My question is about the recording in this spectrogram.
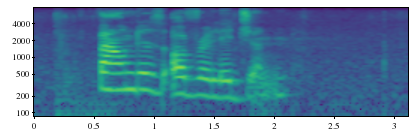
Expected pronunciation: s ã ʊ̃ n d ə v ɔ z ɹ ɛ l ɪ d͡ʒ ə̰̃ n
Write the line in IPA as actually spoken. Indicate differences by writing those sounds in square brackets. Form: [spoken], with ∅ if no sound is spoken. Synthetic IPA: [f] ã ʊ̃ n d ə [z] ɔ [v] ɹ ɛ l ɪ d͡ʒ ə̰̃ n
